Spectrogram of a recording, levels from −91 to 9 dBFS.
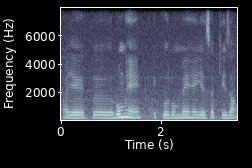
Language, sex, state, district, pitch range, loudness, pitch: Hindi, female, Himachal Pradesh, Shimla, 195-205 Hz, -14 LUFS, 200 Hz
